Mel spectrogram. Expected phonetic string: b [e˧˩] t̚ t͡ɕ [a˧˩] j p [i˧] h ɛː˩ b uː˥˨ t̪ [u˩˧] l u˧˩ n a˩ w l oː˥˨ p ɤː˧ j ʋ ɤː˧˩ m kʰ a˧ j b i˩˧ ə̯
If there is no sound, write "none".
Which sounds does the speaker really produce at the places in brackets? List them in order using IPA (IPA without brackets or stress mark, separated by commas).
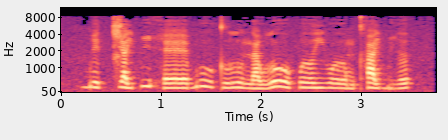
e˧˩, a˧˩, i˥˨, u˩˧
